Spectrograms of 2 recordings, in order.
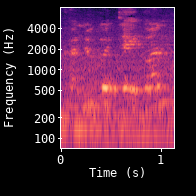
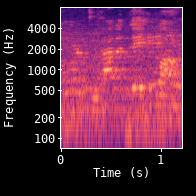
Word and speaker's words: Canandaigua: Cayuga Dagun, did I say that right? How do you say it? Canandaigua.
